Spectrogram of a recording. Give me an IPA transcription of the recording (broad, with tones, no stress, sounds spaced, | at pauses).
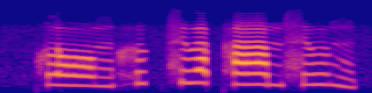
kʰ l ɔː˨˩ ŋ h ɯ˦˥ k̚ s ɯ˥˩ a̯ kʰ aː˥˩ m s ɯ˥˩ ŋ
